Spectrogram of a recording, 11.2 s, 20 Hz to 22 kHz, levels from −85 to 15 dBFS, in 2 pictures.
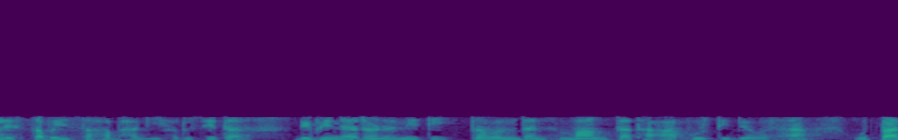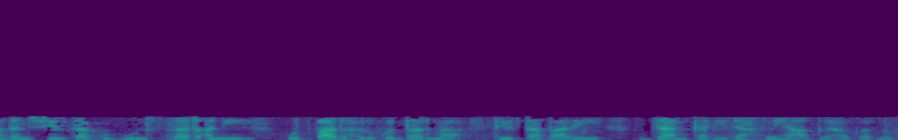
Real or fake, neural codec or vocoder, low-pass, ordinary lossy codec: real; none; 3.6 kHz; AAC, 16 kbps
